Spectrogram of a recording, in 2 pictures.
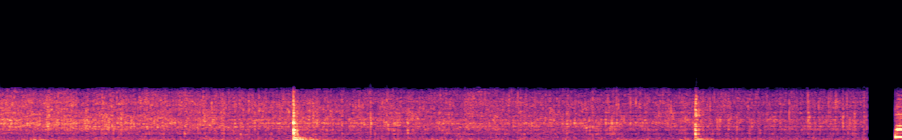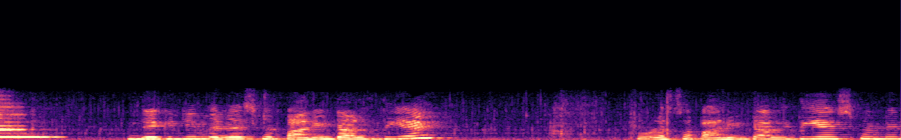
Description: A frying sound followed by a short beep and then a woman's voice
